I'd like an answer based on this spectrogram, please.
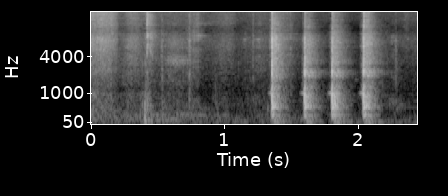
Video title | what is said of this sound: knee pads (tough built, Husky, Ridged, DeWalt) | It's really hard, so there's a possibility of scraping the hardwood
